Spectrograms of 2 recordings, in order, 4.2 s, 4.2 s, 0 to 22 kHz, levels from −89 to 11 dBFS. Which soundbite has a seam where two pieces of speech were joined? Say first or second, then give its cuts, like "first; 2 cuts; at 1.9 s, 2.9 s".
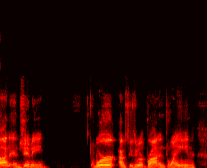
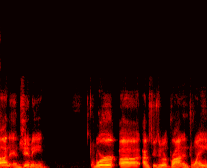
first; 1 cut; at 2.3 s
